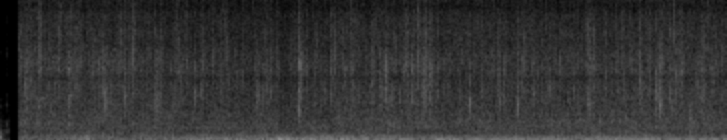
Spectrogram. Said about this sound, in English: Jeez, it's raining. Very bloody rainy today. Thundery. And it was hailing before.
